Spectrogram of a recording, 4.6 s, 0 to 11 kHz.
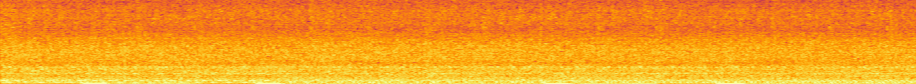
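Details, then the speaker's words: Subaru BRZ FA20 after repair of a mysterious knock blamed on a missing direct injector seal, reassembled: even, ultra-quiet idle with steady low hum, no ticking or stumble; normal idle, no fuel smell or visible leak. "And it sounds really quiet too, which is nice. It sounds ultra quiet."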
